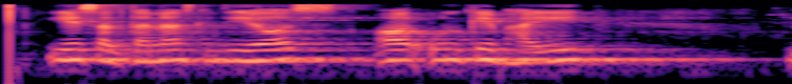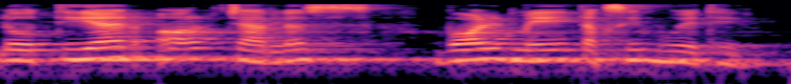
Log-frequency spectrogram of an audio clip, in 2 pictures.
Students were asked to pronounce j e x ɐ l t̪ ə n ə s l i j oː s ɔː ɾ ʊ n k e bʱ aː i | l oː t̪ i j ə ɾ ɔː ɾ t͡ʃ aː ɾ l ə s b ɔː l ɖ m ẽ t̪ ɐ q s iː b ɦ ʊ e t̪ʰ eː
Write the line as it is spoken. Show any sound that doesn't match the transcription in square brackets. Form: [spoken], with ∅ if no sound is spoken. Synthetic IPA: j e [s] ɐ l t̪ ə n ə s l i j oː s ɔː ɾ ʊ n k e bʱ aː i | l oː t̪ i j ə ɾ ɔː ɾ t͡ʃ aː ɾ l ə s b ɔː l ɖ m ẽ t̪ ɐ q s iː [m] ɦ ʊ e t̪ʰ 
